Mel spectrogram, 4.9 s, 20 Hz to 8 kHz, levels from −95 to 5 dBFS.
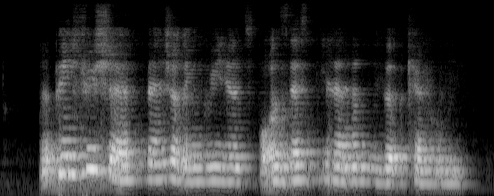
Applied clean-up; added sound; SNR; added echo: neural mask model DeepFilterNet 3.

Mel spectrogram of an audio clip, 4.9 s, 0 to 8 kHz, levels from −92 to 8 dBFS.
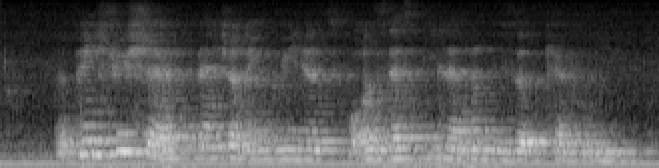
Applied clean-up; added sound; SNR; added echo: none; Knock; 18 dB; reverberation time 0.9 s.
